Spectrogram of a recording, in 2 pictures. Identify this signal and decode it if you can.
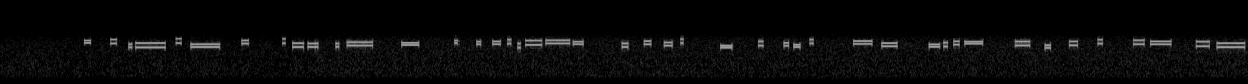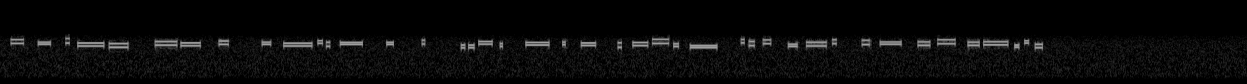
Pairs of high tones at irregular times. There is no code.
